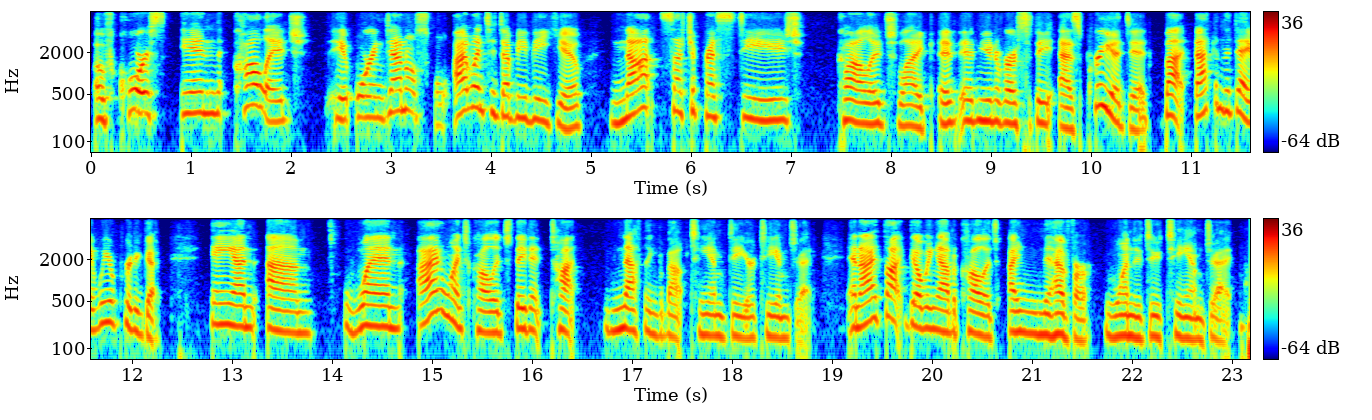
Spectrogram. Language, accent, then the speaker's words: English; Pittsburgh, Pennsylvania, United States; So I'm from Pittsburgh, Pennsylvania, and that's where I practice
